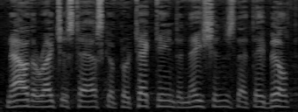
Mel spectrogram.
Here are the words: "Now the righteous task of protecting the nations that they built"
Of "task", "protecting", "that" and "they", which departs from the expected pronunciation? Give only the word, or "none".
none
